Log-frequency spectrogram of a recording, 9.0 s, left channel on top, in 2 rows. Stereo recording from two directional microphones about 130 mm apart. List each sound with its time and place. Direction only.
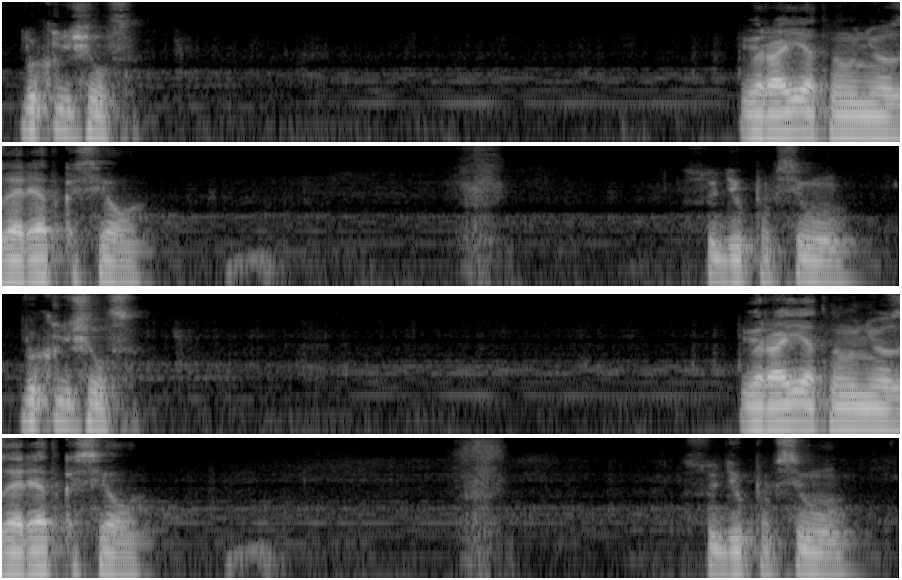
0.1 s speech: 15° right (ahead or behind)
3.6 s speech: 20° right (ahead or behind)
6.8 s music: 20° right (ahead or behind)
7.9 s speech: 15° right (ahead or behind)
